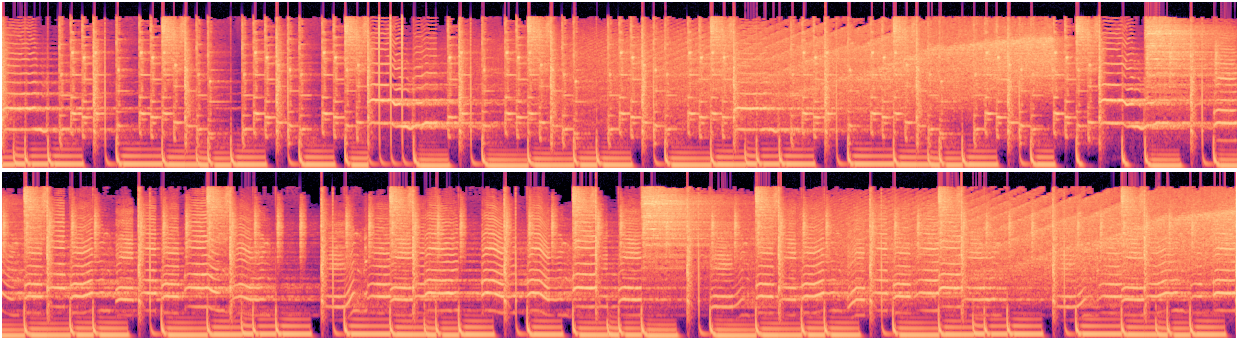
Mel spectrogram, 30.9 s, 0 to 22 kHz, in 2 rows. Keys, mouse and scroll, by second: 6.0-8.7 shift+drag, 10.0-25.4 drag, 30.2-30.8 alt+shift+drag.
